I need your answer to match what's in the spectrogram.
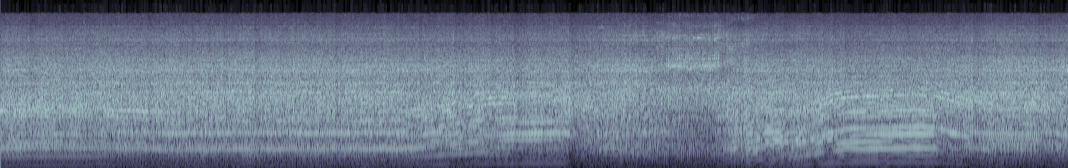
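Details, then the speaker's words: Gas-powered mobility scooter with rebuilt small engine, first run after input shaft repair, no wheels fitted, new chain and sprocket; even buzz rising and falling smoothly on two throttle blips, no knock or misfire; motor runs perfect, normal running. "sounds good you know the motor runs perfect that little motor rebuilt worked really well huh"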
